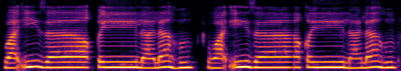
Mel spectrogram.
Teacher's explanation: وَإِذَا قِيلَ لَهُمْ قاف from the darkest part of the mouth and sal slightly, and there is a 1 second of the elongation because of alif mada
